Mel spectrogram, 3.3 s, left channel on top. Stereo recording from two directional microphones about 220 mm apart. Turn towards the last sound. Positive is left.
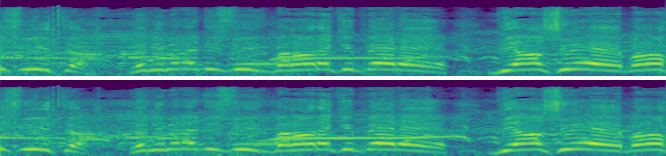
turn(degrees=15)  # may be behind; listen again after turning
